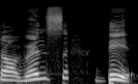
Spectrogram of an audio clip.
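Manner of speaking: वेंसडे drawn out slowly as "wens... day"; slow teaching model of वेंसडे, D silent; syllable-by-syllable demo. Shown as a demonstration. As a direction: split वेंसडे in two with a pause. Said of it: "इसे पढ़ते हैं".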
